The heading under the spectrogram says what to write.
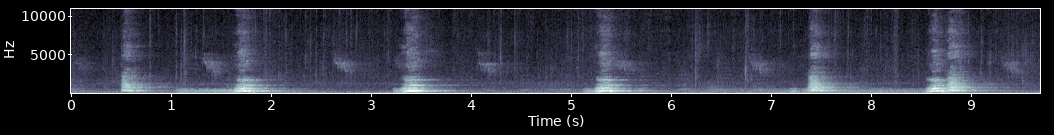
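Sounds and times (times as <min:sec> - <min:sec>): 
big dogs barking: 0:00.4 - 0:02.5, 0:03.2 - 0:09.5.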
